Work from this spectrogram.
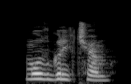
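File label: "музгыльтчӧм" Komi, female; kpv audio dict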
